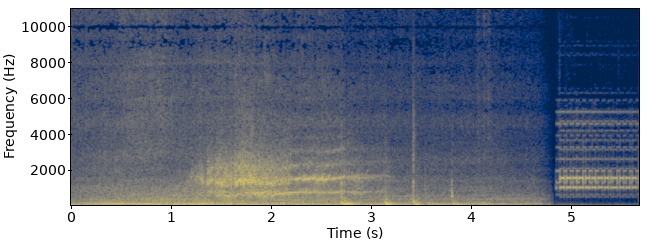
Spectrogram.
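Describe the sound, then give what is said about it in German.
After several seconds of tires skidding and engine noise, the scene cuts abruptly to a telephone ringing loudly, its trilling electronic tone starting just before the end. “Ich wusste, wer es war. Aber ich ging nicht ans Telefon.”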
